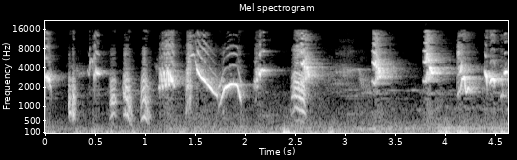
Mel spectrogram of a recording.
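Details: Javan myna singing as a master recording for other mynas: loud descending and rising whistled slurs, clipped chirps and squawky buzzes in quick bursts, fairly clean with only a faint low hum.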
